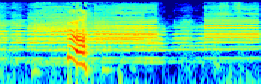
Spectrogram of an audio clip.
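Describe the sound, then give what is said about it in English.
Several car horns blare together in long, steady honks, with a brief rising whoop-like sound in the middle; the honking dips for a moment and then resumes. “Before you honk your horn and get too fired up, I'm just saying, I'm hoping that it's legal for you to be with us, okay?”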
